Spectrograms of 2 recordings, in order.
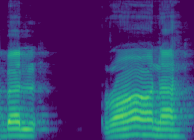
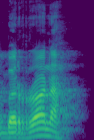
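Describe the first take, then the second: First: A short break separates the two words. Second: The two words merge with no break. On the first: The speaker calls it right. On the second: The speaker calls it wrong.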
